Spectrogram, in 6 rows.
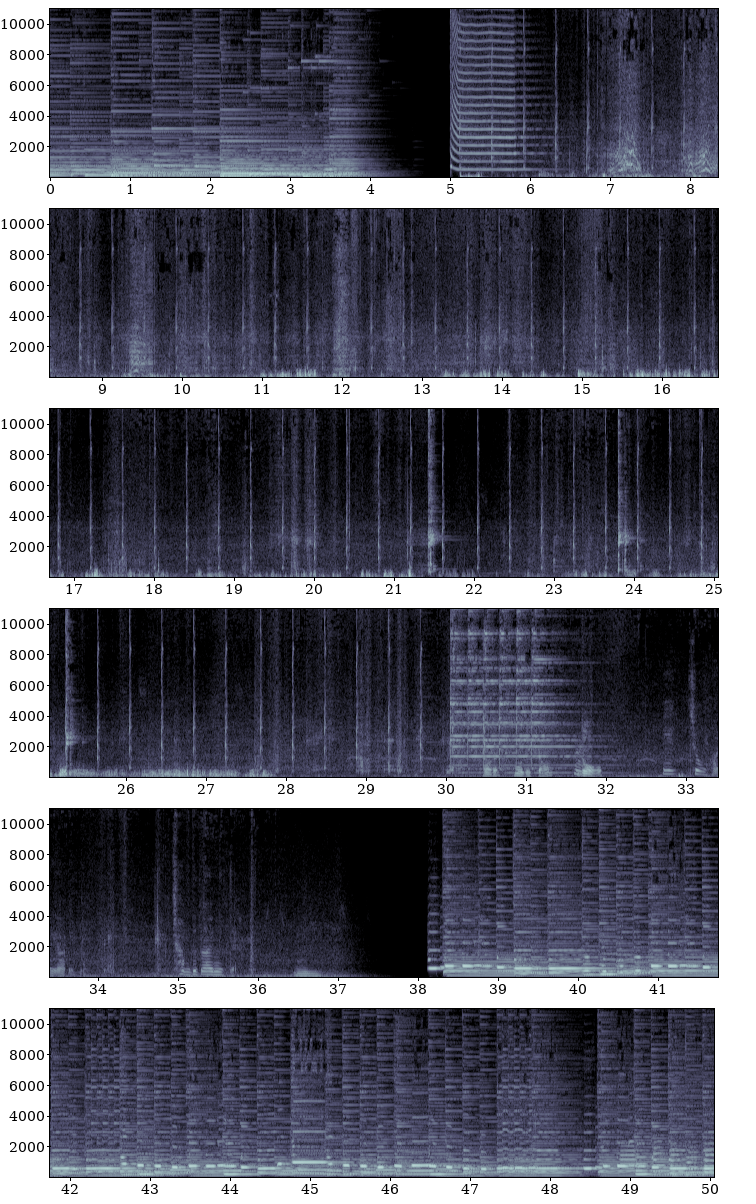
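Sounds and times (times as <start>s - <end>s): short ringing tone: 30.1s - 32.3s.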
